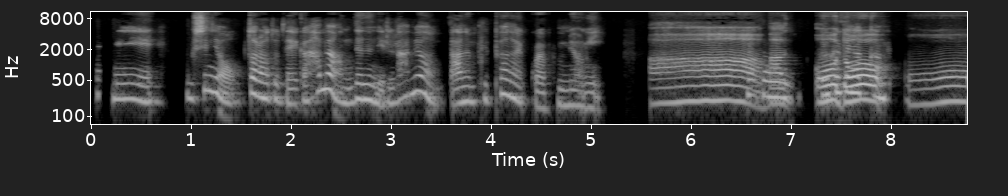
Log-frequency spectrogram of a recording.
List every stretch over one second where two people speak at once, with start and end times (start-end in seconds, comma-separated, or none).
6.5-8.0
